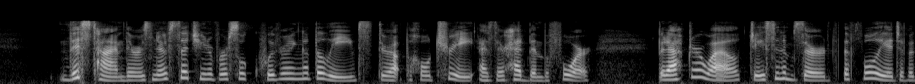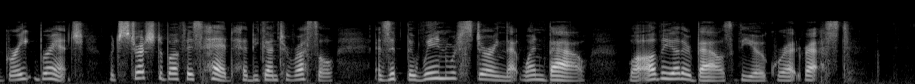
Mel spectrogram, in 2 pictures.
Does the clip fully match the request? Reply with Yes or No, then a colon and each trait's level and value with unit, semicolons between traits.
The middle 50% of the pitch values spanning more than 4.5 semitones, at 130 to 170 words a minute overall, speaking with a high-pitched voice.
No: average, 4.9 semitones; fast, 205 wpm; high, 220 Hz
